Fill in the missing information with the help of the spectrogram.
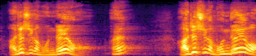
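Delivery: loud, high insolent challenge; cocky teen shouting back; defiant talking back. Retold or imitated. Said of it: "제게 대들더라고요".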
